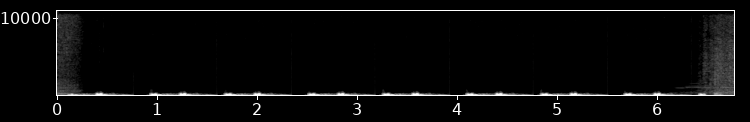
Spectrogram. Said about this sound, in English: Like most people, after a long day, all I want to do is kick back, relax, and listen to the sound of my own heartbeat.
